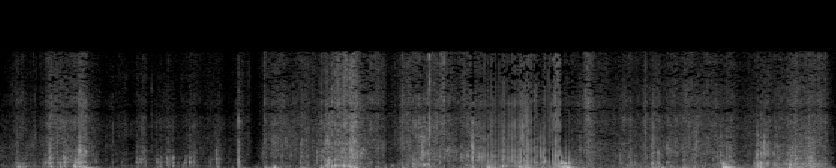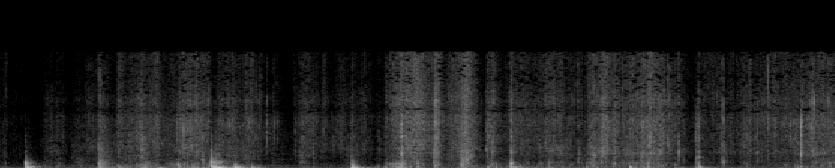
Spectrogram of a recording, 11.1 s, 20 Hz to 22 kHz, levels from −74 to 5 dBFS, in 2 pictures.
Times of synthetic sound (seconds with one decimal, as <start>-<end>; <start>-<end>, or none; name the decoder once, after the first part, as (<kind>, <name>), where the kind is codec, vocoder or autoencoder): 3.2-3.8 (vocoder, BigVGAN v2)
